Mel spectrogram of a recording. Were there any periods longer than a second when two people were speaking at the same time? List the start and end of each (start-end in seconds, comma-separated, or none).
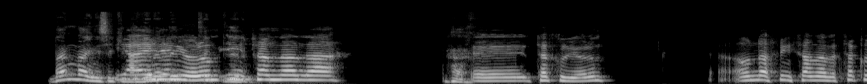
1.1-2.7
